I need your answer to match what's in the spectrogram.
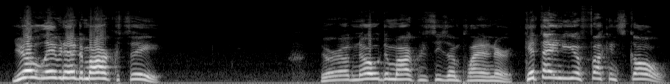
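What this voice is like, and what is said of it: Angry yelling. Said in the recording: “I'm not yelling at you, listener. I'm yelling at this person on the screen.”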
